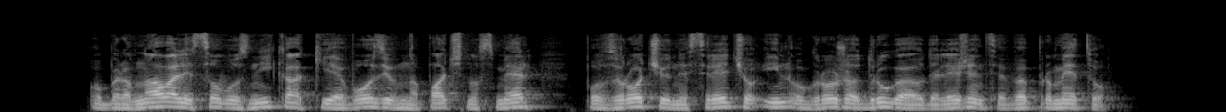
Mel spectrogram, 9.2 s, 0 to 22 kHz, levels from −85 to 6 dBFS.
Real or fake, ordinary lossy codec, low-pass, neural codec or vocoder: real; MP3, 48 kbps; 7.2 kHz; none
